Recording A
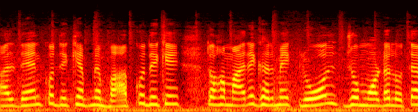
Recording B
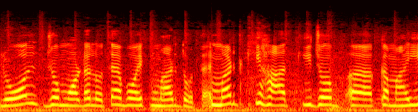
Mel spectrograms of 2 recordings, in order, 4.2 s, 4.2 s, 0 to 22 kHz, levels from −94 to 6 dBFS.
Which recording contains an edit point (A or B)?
B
